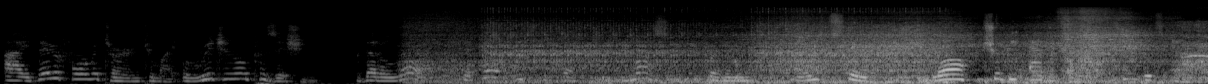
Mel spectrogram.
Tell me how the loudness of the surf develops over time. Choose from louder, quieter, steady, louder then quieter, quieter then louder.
louder.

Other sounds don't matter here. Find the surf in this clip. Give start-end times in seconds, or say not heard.
4.0-12.0.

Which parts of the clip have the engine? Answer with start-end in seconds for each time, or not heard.
4.8-9.6.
